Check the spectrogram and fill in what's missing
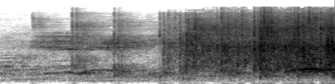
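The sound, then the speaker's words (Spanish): A church audience applauds their pastor, the applause swelling steadily from a scattered start into a dense, loud wash of clapping, with some voices mixed in at the beginning. “Aplauden porque es su pastor, ¿verdad?”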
